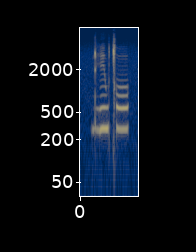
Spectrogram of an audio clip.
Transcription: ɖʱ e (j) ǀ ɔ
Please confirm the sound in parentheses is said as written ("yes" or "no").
no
